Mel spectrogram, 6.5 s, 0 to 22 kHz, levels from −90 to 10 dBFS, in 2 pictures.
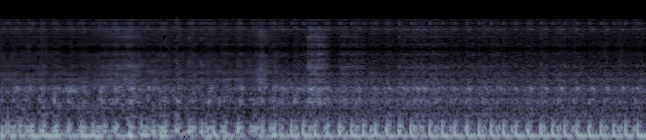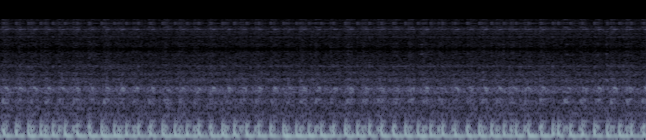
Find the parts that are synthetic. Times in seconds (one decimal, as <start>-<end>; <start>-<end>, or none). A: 0.0-1.4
